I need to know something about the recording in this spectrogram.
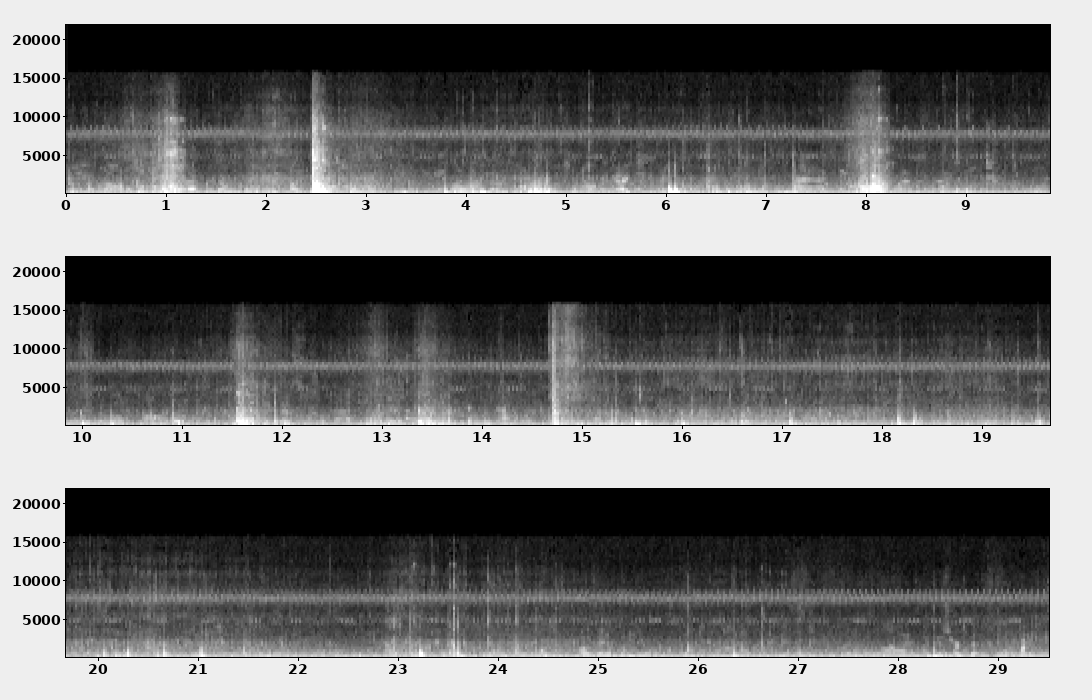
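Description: Calm water laps softly.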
